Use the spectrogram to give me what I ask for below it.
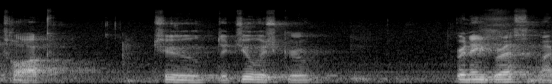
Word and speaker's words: B'nai B'rith: Monsignor Sewell was giving a luncheon talk to the Jewish group, B'nai B'rith, am I pronouncing that right?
